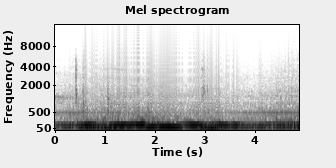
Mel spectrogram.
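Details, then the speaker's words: Stock 2000 Honda Civic, stock fuel system, on E85 it isn't built for, AFR maxed at 18; low uneven rumble that stumbles and sags when revved, never picking up cleanly, very low power. Extremely lean misfire. "so what we did learn from this is that your car will run with 85 if it's not meant for it but it'll run really badly low on power extremely lean"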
